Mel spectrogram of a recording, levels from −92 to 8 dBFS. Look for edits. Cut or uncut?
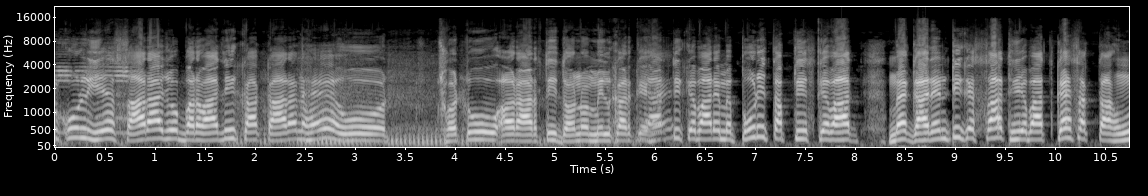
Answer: cut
